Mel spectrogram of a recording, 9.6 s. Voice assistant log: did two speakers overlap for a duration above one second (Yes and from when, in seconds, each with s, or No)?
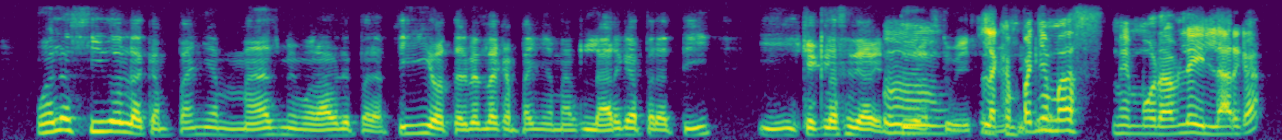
Yes, from 6.6 s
